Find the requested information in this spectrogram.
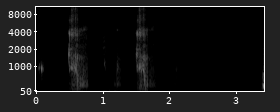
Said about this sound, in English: Okay, I'm going to try curlies. They smell just like peanut butter, so I really hope they taste like peanut butter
